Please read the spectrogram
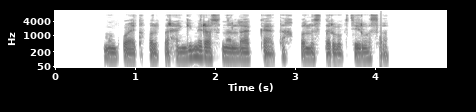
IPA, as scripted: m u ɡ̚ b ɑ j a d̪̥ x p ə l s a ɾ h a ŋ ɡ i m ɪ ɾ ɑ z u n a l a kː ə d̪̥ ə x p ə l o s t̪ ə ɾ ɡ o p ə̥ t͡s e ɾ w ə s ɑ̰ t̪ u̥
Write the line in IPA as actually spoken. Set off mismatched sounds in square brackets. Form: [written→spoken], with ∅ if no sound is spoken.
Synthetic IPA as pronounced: m u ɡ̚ b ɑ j a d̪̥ x p ə l [s→f] a ɾ h a ŋ ɡ i m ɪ ɾ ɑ [z→s] u n a l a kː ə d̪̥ ə x p ə l o s t̪ ə ɾ ɡ o p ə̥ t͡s e ɾ w ə s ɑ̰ t̪ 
